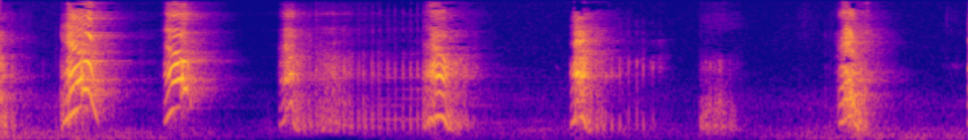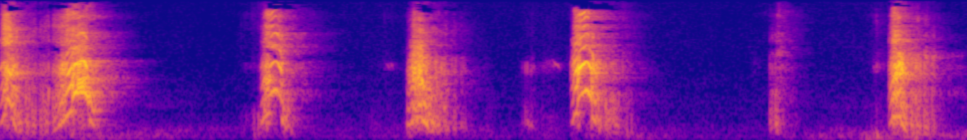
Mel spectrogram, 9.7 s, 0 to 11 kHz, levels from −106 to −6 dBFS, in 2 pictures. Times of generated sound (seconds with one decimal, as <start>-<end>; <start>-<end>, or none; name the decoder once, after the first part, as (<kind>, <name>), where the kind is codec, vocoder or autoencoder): 0.7-1.9 (autoencoder, DAC-VAE)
